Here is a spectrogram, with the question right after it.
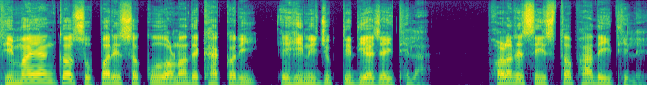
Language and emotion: Odia, neutral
